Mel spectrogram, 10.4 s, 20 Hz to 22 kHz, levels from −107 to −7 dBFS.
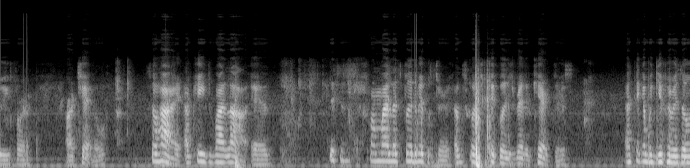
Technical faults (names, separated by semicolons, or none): chunks out of order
